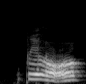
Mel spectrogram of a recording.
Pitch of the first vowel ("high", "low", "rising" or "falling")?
high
